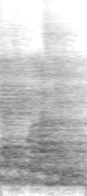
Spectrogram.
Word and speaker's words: catécholamine: On les appelle encore ici, je peux mettre ça comme ça ici, les catécholamines. Donc, on les appelle les catécholamines. Donc, faites attention à la prononciation. On écrit catécholamine, mais on prononce catécholamine.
